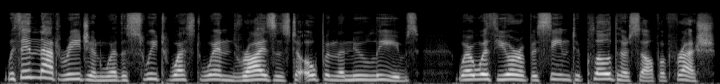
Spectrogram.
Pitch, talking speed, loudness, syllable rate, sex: 210 Hz, 185 wpm, -18 LUFS, 5.2 syllables/s, female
